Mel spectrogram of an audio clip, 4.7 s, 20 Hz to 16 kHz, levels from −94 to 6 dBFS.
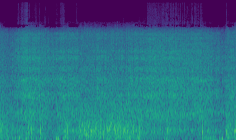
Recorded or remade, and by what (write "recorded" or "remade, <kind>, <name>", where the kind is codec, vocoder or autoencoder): remade, vocoder, BigVGAN v2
